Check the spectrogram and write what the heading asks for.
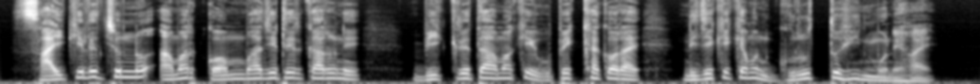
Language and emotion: Bengali, sad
